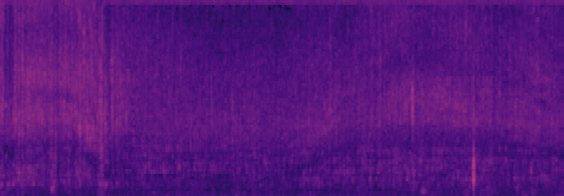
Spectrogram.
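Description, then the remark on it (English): Fresh water trickles and pours steadily into a container, a continuous bubbling, splashing wash with a brief sharper splash near the end, moderately loud. “Some fresh water. Hopefully it was cool water.”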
